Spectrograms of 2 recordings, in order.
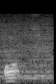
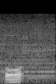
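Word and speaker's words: Haute: Mirabal Hot, sorry, because you don't pronounce the H. Or Ort.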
